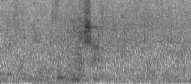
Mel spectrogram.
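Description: A young woman answers softly.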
